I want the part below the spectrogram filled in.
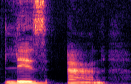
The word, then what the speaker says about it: Lysanne: So my name is Lizanne, as I said before. It's spelt L-Y-S-A-N-N-E and it's pronounced Lizanne. A lot of people get the pronunciation wrong because of how it's spelled, and I totally get that.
